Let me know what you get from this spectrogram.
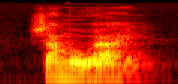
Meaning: samurai
- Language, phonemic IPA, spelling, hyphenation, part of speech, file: Dutch, /ˈsɑmuˌrɑɪ/, samoerai, sa‧moe‧rai, noun, Nl-samoerai.ogg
